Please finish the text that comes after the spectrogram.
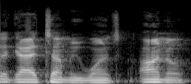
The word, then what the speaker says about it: Arnoux: I had a guy tell me once, Arno, and Arno is spelled Arnoux, last name.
